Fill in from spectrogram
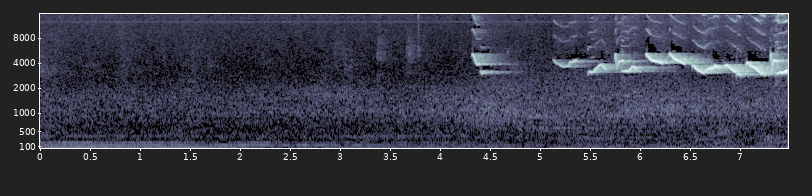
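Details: Chestnut-bellied seed finch in a singing tournament, 8 November 2020: after four seconds of quiet low hum, clear whistled song begins, bright sliding notes building quickly into a fast repeated phrase.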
